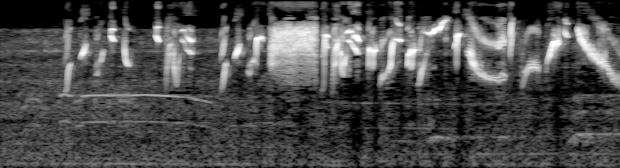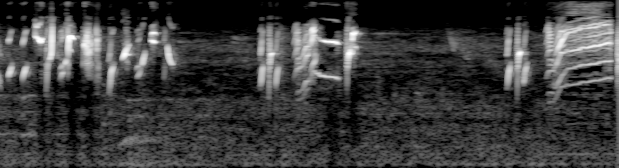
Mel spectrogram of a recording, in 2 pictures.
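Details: European goldfinch, parva form, aged twelve, singing a rich run of chirps, liquid slurred whistles and a buzzy trill, with a gap before closing with a few sharp rising notes.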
